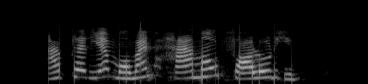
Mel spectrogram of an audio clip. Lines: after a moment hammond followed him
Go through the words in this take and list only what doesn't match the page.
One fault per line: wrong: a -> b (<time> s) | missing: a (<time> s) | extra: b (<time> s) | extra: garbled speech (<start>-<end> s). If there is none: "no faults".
no faults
